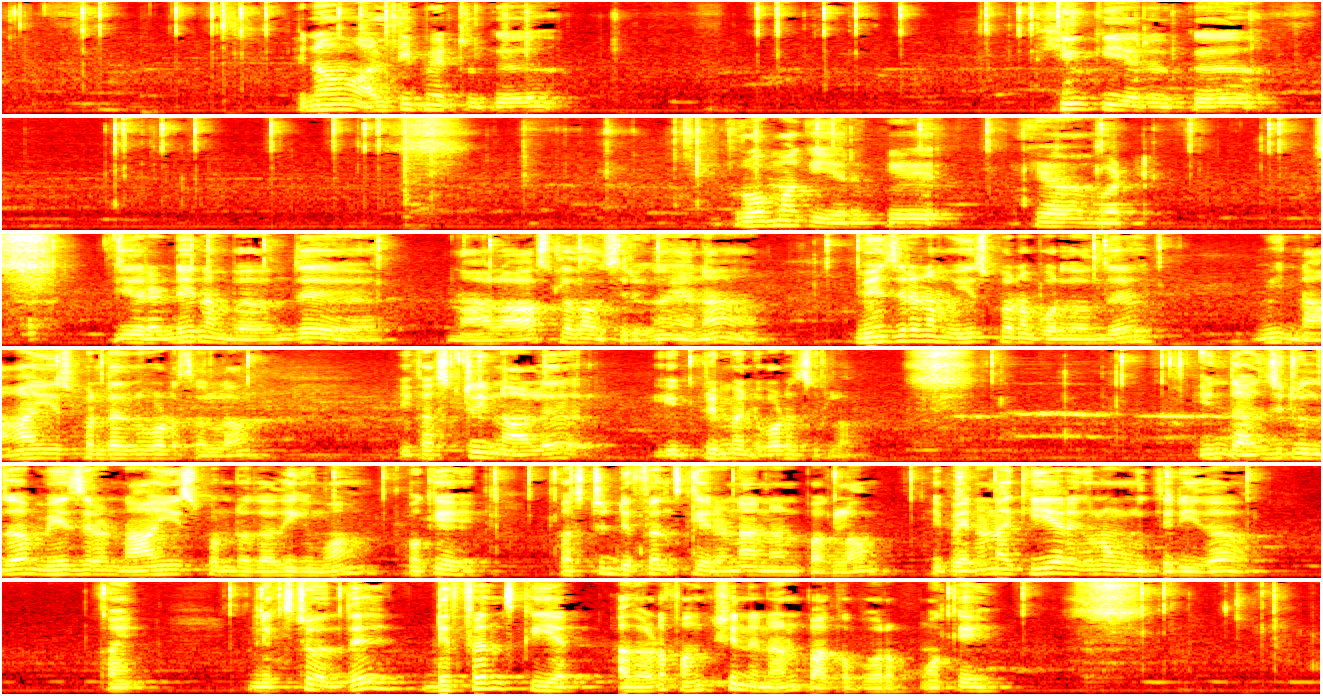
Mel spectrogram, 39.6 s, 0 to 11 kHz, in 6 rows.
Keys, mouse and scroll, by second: 0.0-1.2 typing, 1.0 click, 2.5 Tab, 2.6-4.2 typing, 4.4 click, 5.8 Tab, 5.9-6.9 typing, 7.8 click, 9.2 Tab, 9.4-11.4 typing, 11.3 click, 12.4-12.7 scroll down 1, 12.7-16.9 drag, 16.9 typing, 17.8 scroll up 1, 17.9 click, 19.1 scroll down 1, 19.3-26.0 alt+drag, 26.7-27.5 scroll down 1, 28.3 scroll up 1, 28.7 click, 29.3 scroll down 1, 29.5 alt+click, 30.3 scroll down 1, 30.5 alt+click, 32.5-32.9 scroll down 1, 32.9-36.8 drag, 36.9 click, 37.5 ctrl+c, 38.3 alt+click, 39.1 scroll up 1, 39.3 click.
